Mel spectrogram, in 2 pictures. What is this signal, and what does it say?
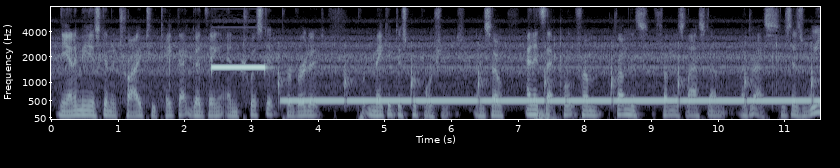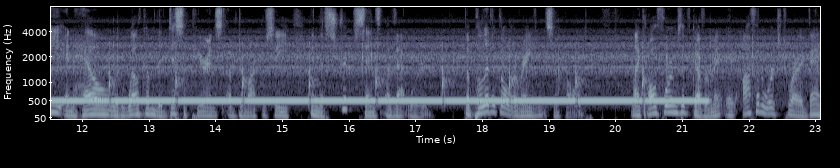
Radio time signal (WWV, Colorado), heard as ticks, one a second, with static crashes, room echo and speech in English.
